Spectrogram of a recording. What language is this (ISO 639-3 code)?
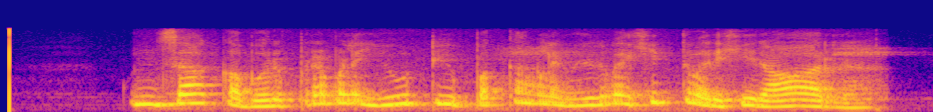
tam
